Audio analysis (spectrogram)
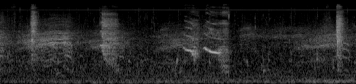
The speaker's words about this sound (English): And this satin bowerbird is definitely showing off. It seems he is standing out to the female satin bowerbird, who is watching his display.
